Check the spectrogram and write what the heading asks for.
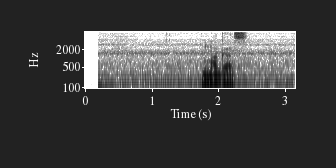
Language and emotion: Russian, neutral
